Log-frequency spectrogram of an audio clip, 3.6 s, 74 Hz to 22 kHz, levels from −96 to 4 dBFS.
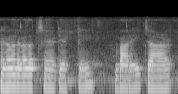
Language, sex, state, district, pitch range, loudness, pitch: Bengali, male, Tripura, Unakoti, 110-120 Hz, -20 LUFS, 120 Hz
